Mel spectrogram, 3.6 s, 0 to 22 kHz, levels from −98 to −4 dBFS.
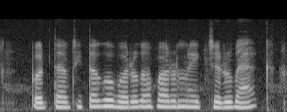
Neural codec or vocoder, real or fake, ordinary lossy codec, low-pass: vocoder, 24 kHz, 100 mel bands, Vocos; fake; none; 10.8 kHz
